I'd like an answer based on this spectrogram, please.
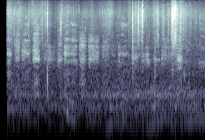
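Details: Leonberger dog panting while playing: quiet, rapid, breathy puffs in an irregular rhythm, with a few faint clicks and scuffs between breaths.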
